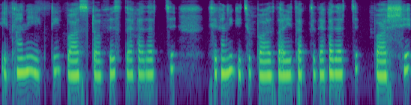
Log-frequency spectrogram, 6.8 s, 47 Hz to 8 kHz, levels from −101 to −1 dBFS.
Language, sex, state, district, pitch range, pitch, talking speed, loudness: Bengali, female, West Bengal, Malda, 210-245 Hz, 220 Hz, 120 wpm, -28 LUFS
